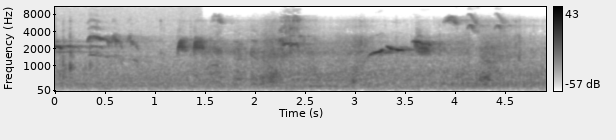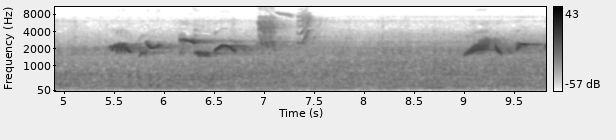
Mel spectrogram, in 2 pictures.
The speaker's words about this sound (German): Ein Vogelgezwitscher, das ist ja schon Biolärm, wie wir Golfer sagen, wenn wir unseren Golfschwung machen und die Vögel in den Bäumen zwitschern oder irgendwelche anderen Viecher.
